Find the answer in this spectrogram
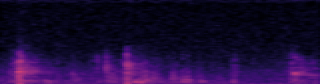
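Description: A few small clicks and light knocks as a case is handled and opened, over the steady hiss and hum of an old optical film soundtrack.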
